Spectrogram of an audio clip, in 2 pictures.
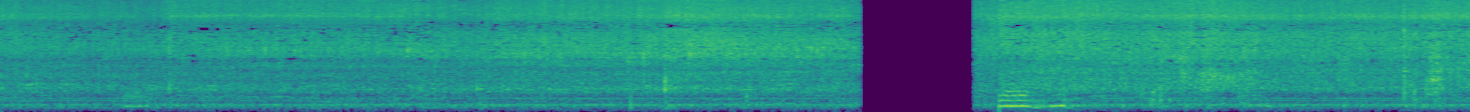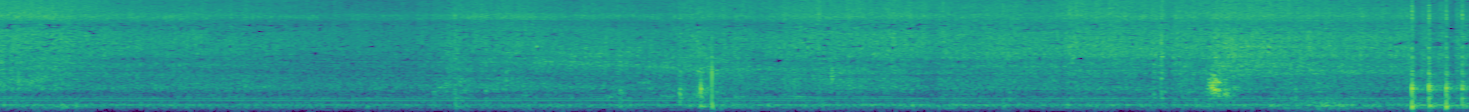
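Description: Fish steaks and onion-tomato masala sizzling steadily in mustard oil in an aluminium wok, a continuous frying hiss. The sound drops out completely for about a second around nine seconds in, and a few sharp metal clicks of a slotted spoon on the pan come near the end.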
